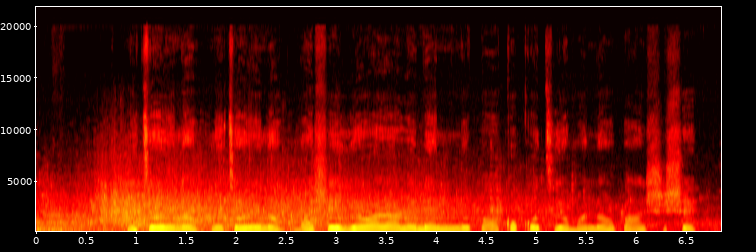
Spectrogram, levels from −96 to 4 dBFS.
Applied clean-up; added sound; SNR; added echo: none; Toilet flush; 10 dB; none.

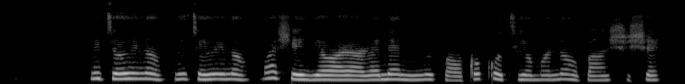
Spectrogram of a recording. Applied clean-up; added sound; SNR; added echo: neural mask model DeepFilterNet 3.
